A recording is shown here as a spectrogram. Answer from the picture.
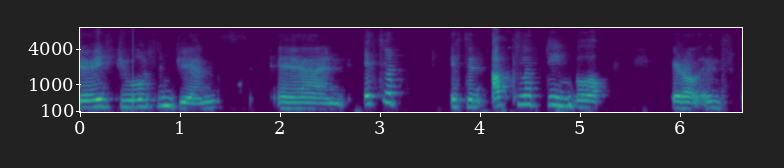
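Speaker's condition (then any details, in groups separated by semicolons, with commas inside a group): Cerebral palsy, athetoid and ataxic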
